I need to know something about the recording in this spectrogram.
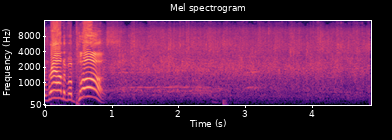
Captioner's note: audience applauding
